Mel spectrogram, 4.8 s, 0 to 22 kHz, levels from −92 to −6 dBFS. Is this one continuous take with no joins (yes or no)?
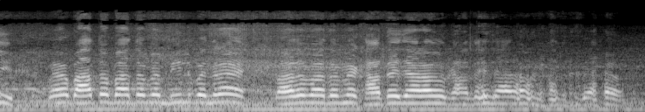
yes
